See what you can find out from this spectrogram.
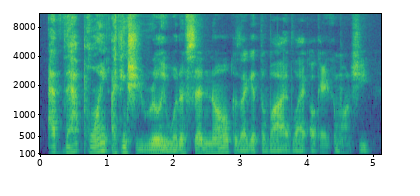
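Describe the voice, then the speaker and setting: A man speaks quietly at a fairly slow pace, his fairly low voice carrying lively intonation. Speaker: fitness vlogger and movie reviewer. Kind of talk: casual vlog movie review. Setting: at home late at night. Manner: quiet, hushed.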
